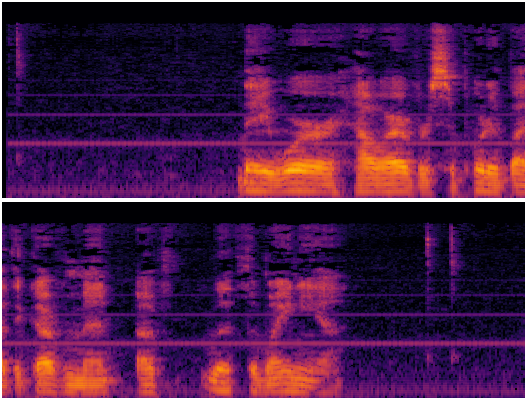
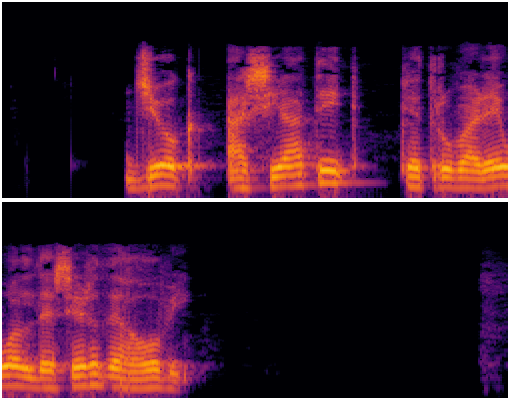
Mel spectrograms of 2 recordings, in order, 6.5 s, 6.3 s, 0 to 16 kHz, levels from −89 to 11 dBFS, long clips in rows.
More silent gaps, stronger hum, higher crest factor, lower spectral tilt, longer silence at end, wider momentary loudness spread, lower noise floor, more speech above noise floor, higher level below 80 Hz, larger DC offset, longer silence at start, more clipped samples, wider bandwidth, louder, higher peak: neither; neither; about the same, 18 dB vs 14 dB; about the same, -4.5 dB/octave vs -4.5 dB/octave; second, 1.15 s vs 2.05 s; first, 18 LU vs 10 LU; second, -50 dBFS vs -74 dBFS; second, 32 dB vs 62 dB; first, -44 dBFS vs -56 dBFS; neither; first, 1.5 s vs 0.8 s; neither; first, 11.5 kHz vs 7.6 kHz; second, -18 LUFS vs -13 LUFS; about the same, -2 dBFS vs 0 dBFS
